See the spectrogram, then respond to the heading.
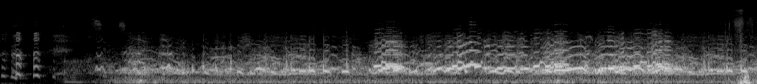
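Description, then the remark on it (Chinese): A dense chorus of honking waterbirds, likely geese, calls continuously and overlapping at a well-known wetland in Tianjin during a birdwatching outing, growing louder after the first second and staying busy throughout, with no one speaking. “约水哥一起去天津的一个呃比较有名的湿地去一一起观鸟”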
